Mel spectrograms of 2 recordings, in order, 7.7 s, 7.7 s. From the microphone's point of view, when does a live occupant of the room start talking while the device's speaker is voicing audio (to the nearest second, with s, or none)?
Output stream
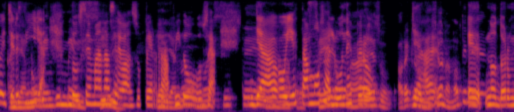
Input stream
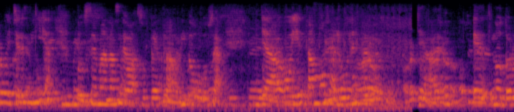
none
